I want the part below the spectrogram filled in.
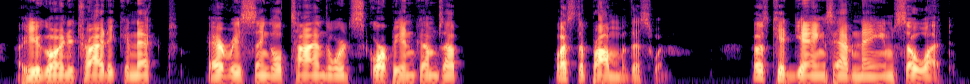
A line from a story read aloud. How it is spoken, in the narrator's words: he said wearily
